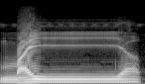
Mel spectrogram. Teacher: suara Nun ya masuk ke dalam suara ya menjadi satu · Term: idghom gunnah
